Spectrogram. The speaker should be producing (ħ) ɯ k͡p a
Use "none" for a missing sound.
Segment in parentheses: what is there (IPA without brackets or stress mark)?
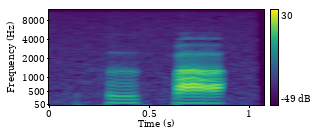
h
